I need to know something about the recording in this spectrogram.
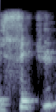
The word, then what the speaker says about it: C3: ce qu'on a baptisé C-Cube. Alors, on le prononce C-Cube et on l'écrit C3 pour Centre de compétences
